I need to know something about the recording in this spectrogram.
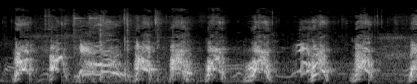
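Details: Border Collie working on a farm, barking loudly and steadily, about two to three barks per second in an even run of around ten barks.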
